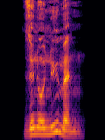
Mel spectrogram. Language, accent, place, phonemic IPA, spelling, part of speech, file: German, Germany, Berlin, /ˌzynoˈnyːmən/, synonymen, adjective, De-synonymen.ogg
- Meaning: inflection of synonym: 1. strong genitive masculine/neuter singular 2. weak/mixed genitive/dative all-gender singular 3. strong/weak/mixed accusative masculine singular 4. strong dative plural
